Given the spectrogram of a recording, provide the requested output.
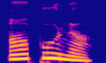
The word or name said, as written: ಅಪರ್ಣ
